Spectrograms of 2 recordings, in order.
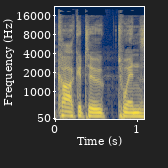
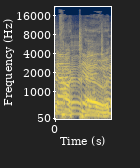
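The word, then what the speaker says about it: Cocteau Twins: I was going to say them and Cockatoo twins. They share the same background. How do you say it? Yeah, Cocktoe. There you go.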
